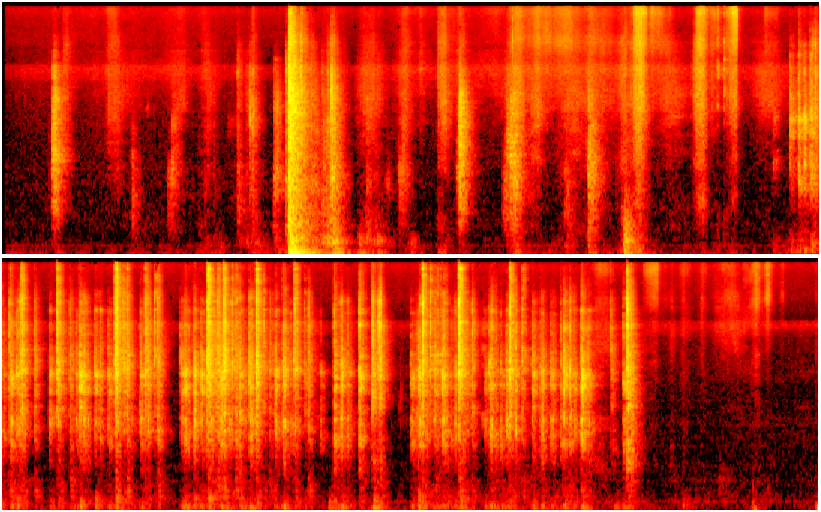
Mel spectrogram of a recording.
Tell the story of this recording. I walk over to the window, I close it then I start typing.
